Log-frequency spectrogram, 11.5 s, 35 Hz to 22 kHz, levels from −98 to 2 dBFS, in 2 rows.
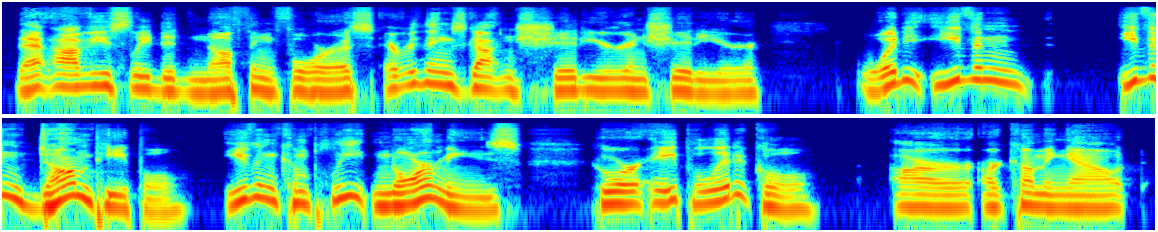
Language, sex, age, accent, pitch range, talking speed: English, male, 20-39, American, 130-160 Hz, 135 wpm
